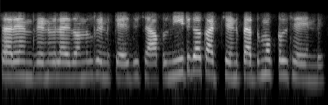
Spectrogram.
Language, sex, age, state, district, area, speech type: Telugu, female, 18-30, Andhra Pradesh, Krishna, urban, conversation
